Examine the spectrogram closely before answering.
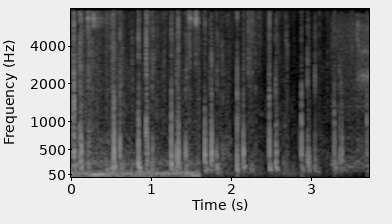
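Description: Horse hooves clip-clop in a quick, uneven trotting rhythm, sharp, with a low rumble under the first half and no voices.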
